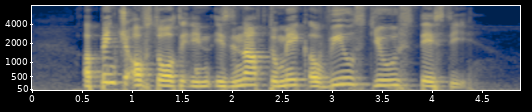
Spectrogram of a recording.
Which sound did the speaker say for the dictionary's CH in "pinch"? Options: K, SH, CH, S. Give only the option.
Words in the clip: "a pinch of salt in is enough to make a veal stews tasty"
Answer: CH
